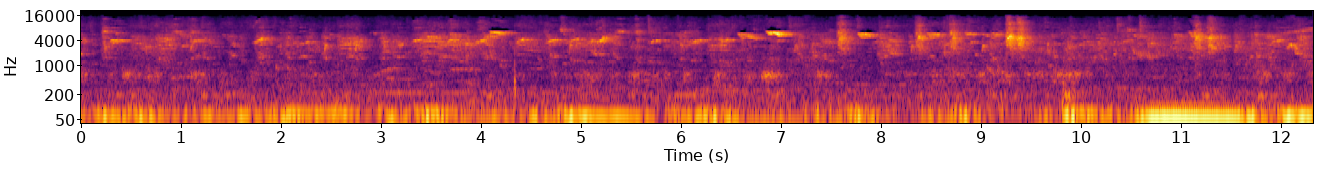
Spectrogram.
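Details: Colour-mutation zebra finch newly introduced to a new mate during pairing; dense high chirps and short nasal notes scattered throughout, with low background hum.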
